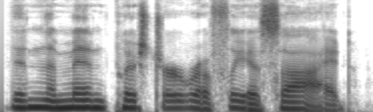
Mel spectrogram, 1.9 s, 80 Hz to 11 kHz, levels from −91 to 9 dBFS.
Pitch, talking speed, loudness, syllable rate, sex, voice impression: 155 Hz, 225 wpm, -15 LUFS, 6.0 syllables/s, female, feminine, adult-like, fluent, slightly refreshing, friendly, slightly elegant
